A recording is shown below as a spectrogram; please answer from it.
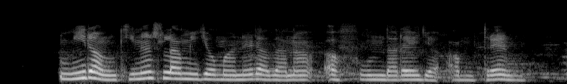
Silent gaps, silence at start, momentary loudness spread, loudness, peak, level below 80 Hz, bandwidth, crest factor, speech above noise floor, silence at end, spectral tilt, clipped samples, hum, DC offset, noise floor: none; 0.6 s; 11 LU; -20 LUFS; 0 dBFS; -66 dBFS; 7 kHz; 20 dB; 59 dB; 0 s; -7.5 dB/octave; under 0.1%; none; under 0.1%; -78 dBFS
